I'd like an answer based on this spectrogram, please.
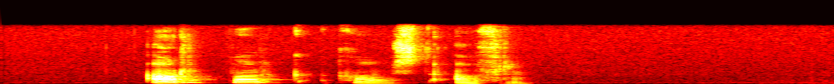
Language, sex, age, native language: Icelandic, female, 50-59, Icelandic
